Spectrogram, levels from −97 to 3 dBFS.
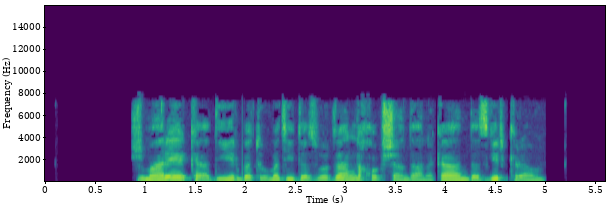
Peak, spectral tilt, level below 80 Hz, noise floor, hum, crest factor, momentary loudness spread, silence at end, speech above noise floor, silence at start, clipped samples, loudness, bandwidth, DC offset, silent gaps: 0 dBFS; -3.5 dB/octave; -58 dBFS; under -90 dBFS; none; 18 dB; 11 LU; 0.6 s; over 72 dB; 0.85 s; under 0.1%; -18 LUFS; 7.8 kHz; under 0.1%; none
